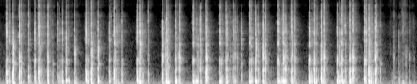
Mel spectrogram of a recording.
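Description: Fingertips and nails tap and scratch the ridged body of a clear, thin PET water bottle that appears empty. Quick bursts of irregular tapping sound, each a dull low thump with a brittle, crinkly plastic crackle that dies away almost instantly. Short pauses separate the bursts.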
